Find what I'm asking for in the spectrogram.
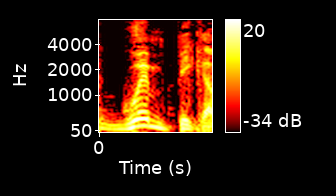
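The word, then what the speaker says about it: Łempicka: també coneguda com Tamara de Güempica, perquè, a veure, la L de l'Empica sí. es pronuncia Güempica. – Ué. Té aquesta Ué. ratlleta com el Boitila, com el papa.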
